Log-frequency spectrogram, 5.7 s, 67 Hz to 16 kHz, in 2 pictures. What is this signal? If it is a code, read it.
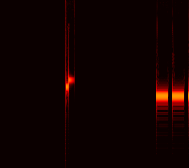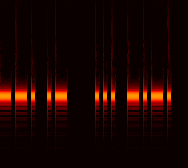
Morse code, heard as a keyed tone, about 21 wpm, 700 Hz. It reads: 9A SC
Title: Field Day Exchanges Encore - 20wpm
